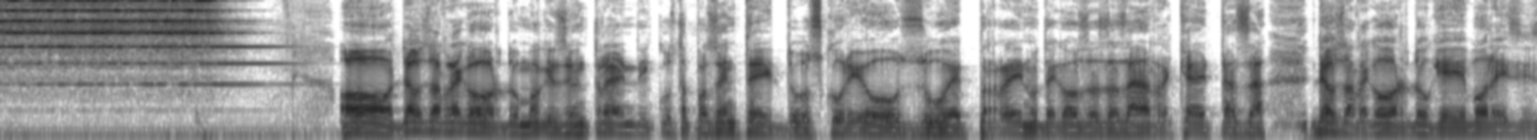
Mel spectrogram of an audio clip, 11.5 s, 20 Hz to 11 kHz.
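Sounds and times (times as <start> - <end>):
school bell ringing with a bright metallic buzzing tone: 0.0 - 2.3
speech: 2.6 - 11.5.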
